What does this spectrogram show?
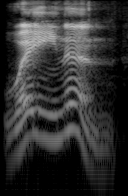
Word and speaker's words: weigh: 그래서 잘 봐주시고, weigh가 저울질하다, 무게를 재다 이런 뜻이고, weigh는 자체의 발음이 위에 있는 이 weigh랑 발음이 똑같다 그랬죠. 그래서 조심하셔서 GH 발음이 묵음인데 모음의 발음을 약간 길게 해주는 이 부분에 대해서만 신경 쓰시면 좋았습니다. 다음 문장.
